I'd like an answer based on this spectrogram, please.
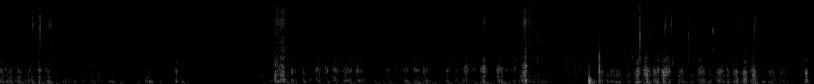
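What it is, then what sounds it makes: Pen scratching on cardboard. A ballpoint pen draws quick, scratchy strokes across the top of a large corrugated cardboard box, scribbling, cross-hatching and doodling. Soft, dry scratching and pattering rustles come in uneven bursts, with a few sharper, brighter scrapes standing out from the quiet, low-heavy texture.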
